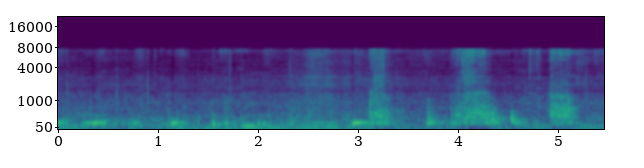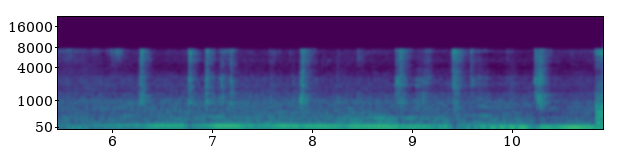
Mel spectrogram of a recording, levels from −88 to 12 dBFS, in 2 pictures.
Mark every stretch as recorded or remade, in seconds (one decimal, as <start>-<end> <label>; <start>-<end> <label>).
0.0-6.2 remade; 6.2-8.8 recorded; 8.8-10.9 remade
